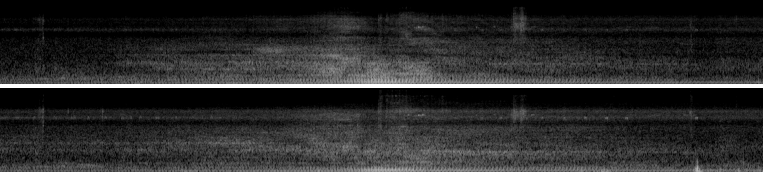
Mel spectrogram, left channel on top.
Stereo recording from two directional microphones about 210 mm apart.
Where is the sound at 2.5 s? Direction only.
40° left (ahead or behind).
